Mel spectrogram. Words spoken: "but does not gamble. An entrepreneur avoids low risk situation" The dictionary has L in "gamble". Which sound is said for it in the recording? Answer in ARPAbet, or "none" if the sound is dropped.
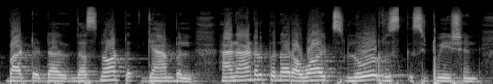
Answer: L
